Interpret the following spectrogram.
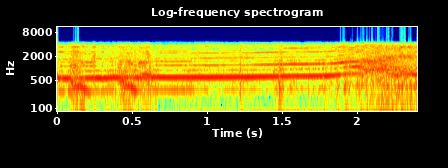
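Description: A young man's voice holding one long, high, loud "oooooh" of anticipation, rising slightly near the end, as the ball is about to be thrown.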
